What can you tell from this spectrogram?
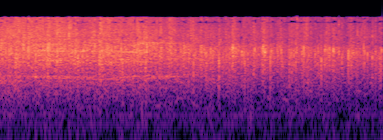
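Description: Studio audience applauding as one dense wash of clapping. About three seconds in it thins into separate claps and gets a little quieter.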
